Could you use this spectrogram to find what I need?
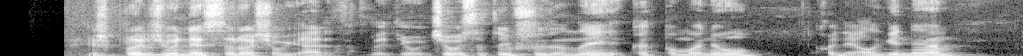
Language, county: Lithuanian, Vilnius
